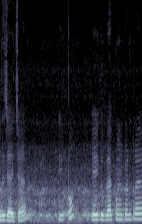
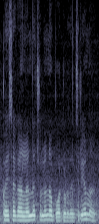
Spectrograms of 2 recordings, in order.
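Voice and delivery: usual speaking voice

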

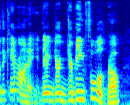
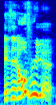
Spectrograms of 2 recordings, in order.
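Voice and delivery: terrified cry; 5 semitones higher, 11 dB louder than usual. Real, not acted. Horror scare peak.

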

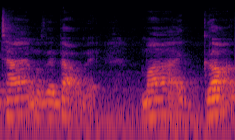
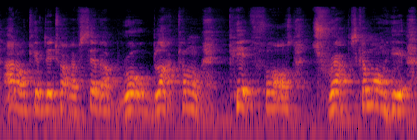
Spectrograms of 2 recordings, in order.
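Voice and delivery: higher-pitched, driving sermon delivery; impassioned rallying of the congregation; full-force preaching; 5 semitones higher, 4 dB louder than usual. Real, not acted. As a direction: preach it hard, punching each phrase.

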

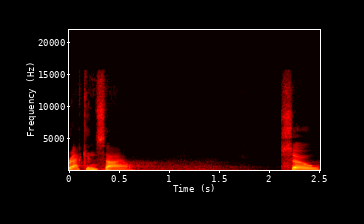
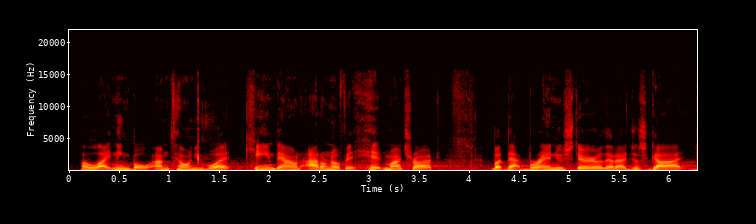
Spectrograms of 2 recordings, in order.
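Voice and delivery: normal talking voice

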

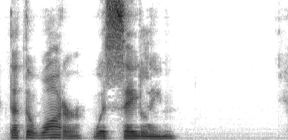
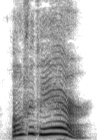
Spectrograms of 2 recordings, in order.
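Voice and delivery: high, loud breathless cry; panting alarm; 9 dB louder than usual. A narrator's reading. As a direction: gasp it out in alarm. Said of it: "panted Haidia".

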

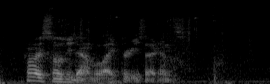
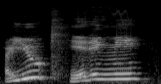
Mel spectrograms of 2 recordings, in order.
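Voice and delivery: high, slow, loud disbelief; exasperated yell; 11 semitones higher, 6 dB louder, slower than usual. Real, not acted. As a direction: drag it out in disbelief. Gamer fails again.

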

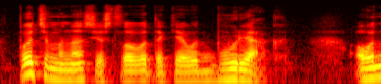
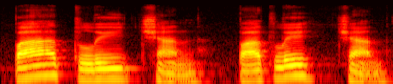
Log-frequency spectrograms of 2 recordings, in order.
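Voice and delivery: Потім у нас патличан, drawn out slowly syllable by syllable; slow careful pronunciation; much slower than usual. Shown as a demonstration. Teacher slowly sounding out патличан for learners, drawn out. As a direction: stretch патличан out slowly so learners can follow. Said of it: "slowly spelling out new word".

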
